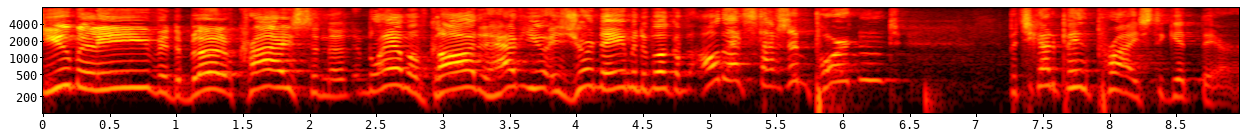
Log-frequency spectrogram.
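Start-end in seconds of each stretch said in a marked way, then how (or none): 0.0-4.9 loud, hollering preacher voice. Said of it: "You don't go over there and holler".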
